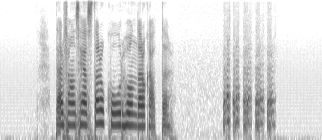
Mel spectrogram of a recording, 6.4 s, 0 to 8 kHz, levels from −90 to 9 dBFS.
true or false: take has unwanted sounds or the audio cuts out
true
